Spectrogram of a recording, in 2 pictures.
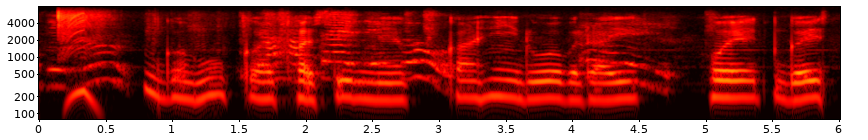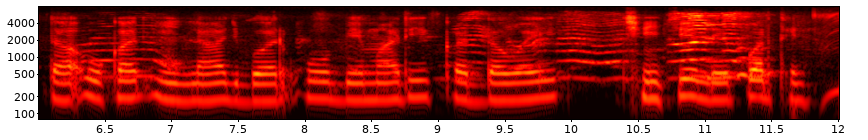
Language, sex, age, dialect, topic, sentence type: Chhattisgarhi, female, 25-30, Northern/Bhandar, agriculture, statement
